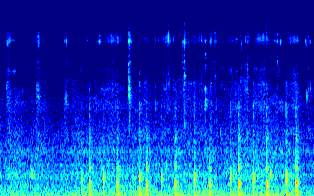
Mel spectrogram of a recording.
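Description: Close-up chewing of a mouthful of rice and fish curry, with wet mouth smacks repeating about twice a second from about a second and a half in.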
